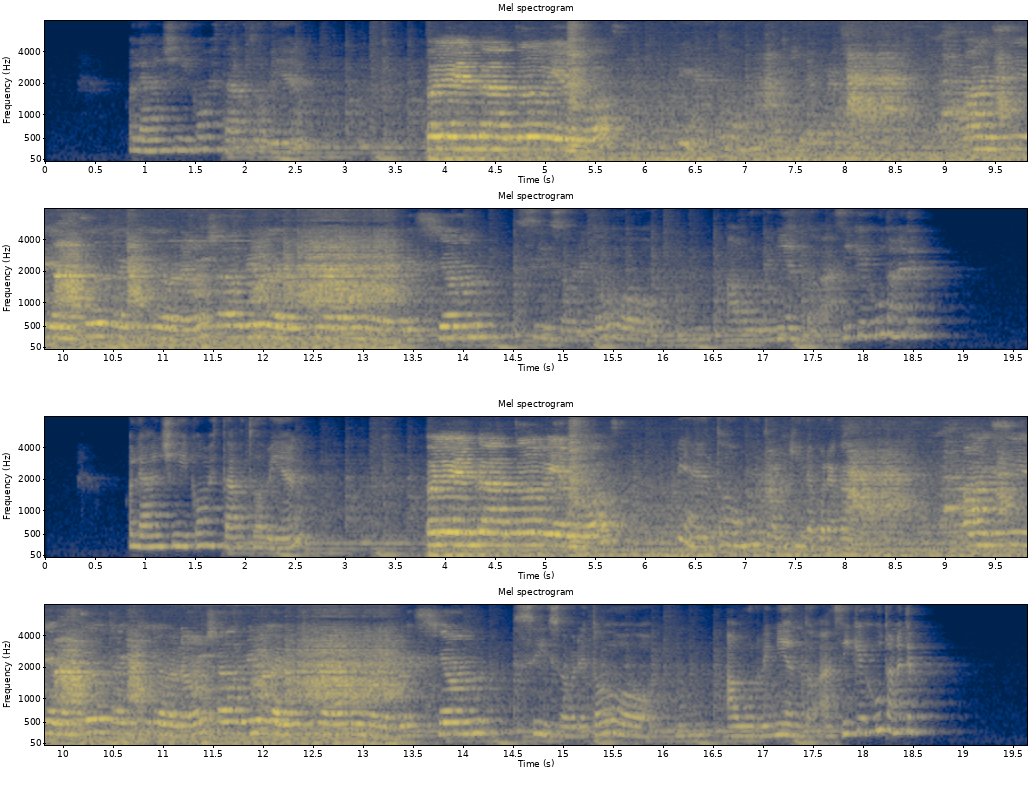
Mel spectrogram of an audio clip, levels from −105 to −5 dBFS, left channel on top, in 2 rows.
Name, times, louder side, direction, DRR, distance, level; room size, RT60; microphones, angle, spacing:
voice 1, 0.8-2.6 6.3-8.2 14.5-18.5, right 5 dB, 90° right, 5 dB, 0.4 m, -36 dB
sound 1, 1.7-17.7, equal, 10° left, 0.8 m, -43 dB
sound 2, 3.8-13.3, left 1 dB, 85° left, 0.8 m, -31 dB
voice 2, 3.8-5.6 9.1-14.2, equal, 25° right, -4 dB, 0.5 m, -26 dB
2.1 x 2.1 x 3.1 m, 0.86 s
head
